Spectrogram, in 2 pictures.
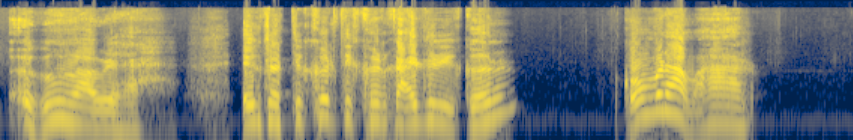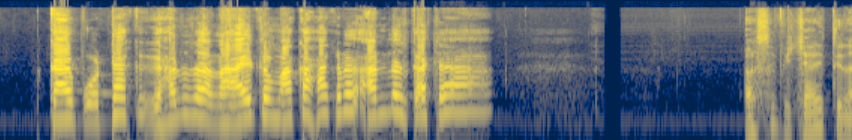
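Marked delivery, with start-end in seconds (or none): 0.1-11.2 put-on loud, high, slow cracked demand of an old hag; angry old woman. A narrator's reading. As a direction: shriek at her like a cranky old crone, drawn out. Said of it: "म्हातारी मध्येच एकदम रागानं म्हणाली".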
